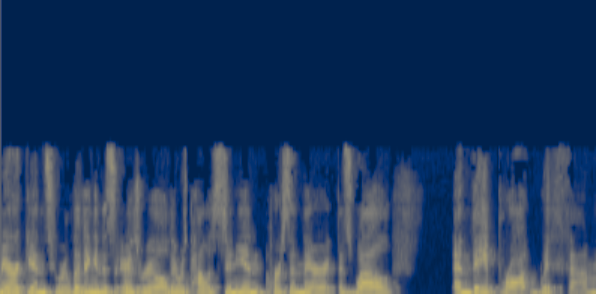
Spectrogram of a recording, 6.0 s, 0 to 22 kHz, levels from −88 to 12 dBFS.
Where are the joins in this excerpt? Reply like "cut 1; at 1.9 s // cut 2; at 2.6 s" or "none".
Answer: cut 1; at 1.9 s // cut 2; at 2.7 s // cut 3; at 3.4 s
